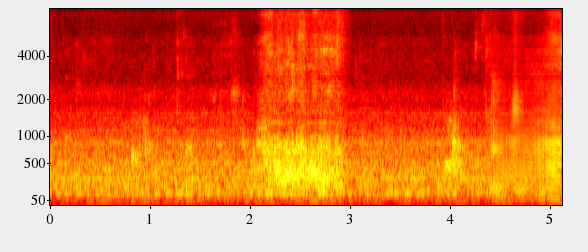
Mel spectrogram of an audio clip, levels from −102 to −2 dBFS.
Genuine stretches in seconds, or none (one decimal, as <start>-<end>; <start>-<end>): 0.0-4.4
